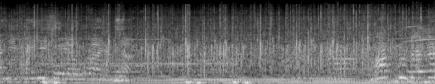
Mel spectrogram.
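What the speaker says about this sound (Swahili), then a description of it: "Can you clap for Lord?" A church congregation at an outdoor open-field crusade in Nakuru claps along loudly and continuously, dense applause close by with a voice speaking over it.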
